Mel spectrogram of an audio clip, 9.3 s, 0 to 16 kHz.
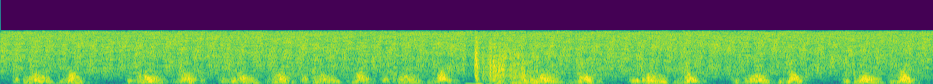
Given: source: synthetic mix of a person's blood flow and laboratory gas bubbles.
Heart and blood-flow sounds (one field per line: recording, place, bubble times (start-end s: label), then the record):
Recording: Doppler ultrasound of blood flow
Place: precordium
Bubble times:
no bubbles
From the record:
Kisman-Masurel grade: 000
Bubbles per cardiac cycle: 0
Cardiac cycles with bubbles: 0%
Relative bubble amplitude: no bubbles discernible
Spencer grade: 0 (complete lack of bubble signals)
